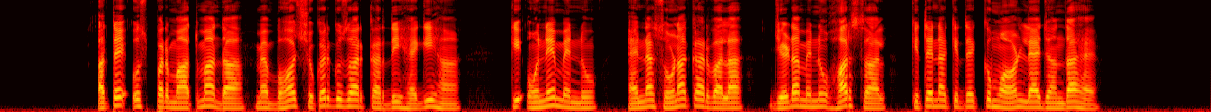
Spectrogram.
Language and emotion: Punjabi, neutral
